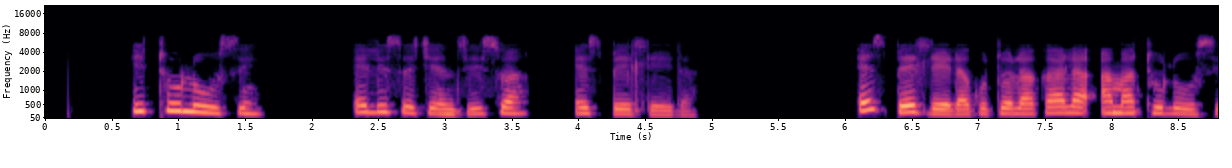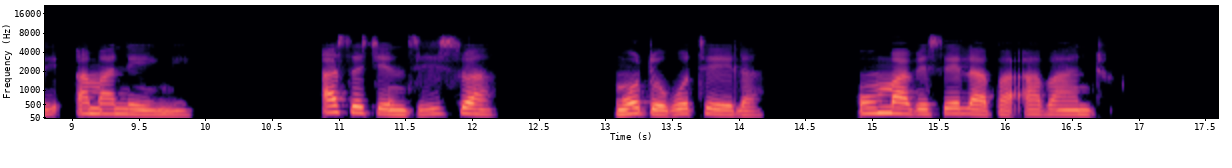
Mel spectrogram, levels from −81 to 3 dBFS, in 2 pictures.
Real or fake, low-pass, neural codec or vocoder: real; 7.2 kHz; none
